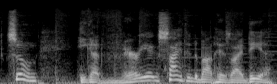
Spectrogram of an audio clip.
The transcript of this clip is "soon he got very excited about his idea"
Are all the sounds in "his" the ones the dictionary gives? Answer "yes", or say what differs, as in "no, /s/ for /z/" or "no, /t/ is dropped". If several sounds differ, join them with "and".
yes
